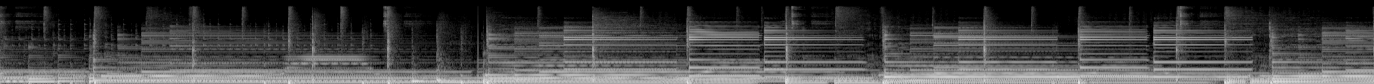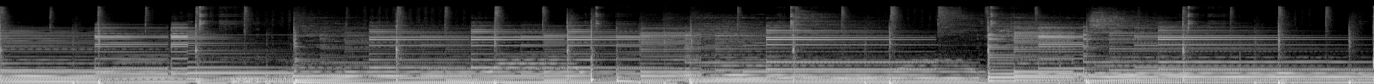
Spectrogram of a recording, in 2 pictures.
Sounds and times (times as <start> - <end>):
Drum kit: 0.0 - 15.0, 15.7 - 27.4
Guitar: 0.0 - 27.4
Drum: 1.9 - 7.0.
